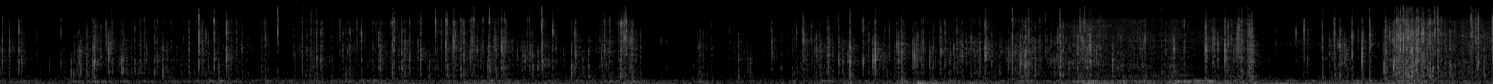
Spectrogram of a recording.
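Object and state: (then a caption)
Shrink-wrapped cardboard phone box. A small white cardboard Google Pixel 3a box, still sealed in loose clear plastic shrink wrap with its contents inside the hollow box, is rubbed, pressed and scratched by white cotton-gloved fingertips. The result is a continuous, dense, bright crinkling and crackling of the film over a faint steady low hum. A sharper, louder burst of crinkling comes near the end.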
